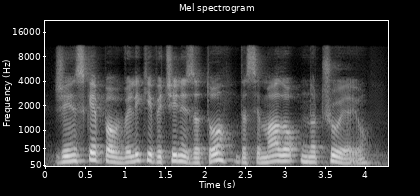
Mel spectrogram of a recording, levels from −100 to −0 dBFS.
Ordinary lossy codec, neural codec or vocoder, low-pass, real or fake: none; codec, 24 kHz, 0.9 kbps, DualCodec; 10.8 kHz; fake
